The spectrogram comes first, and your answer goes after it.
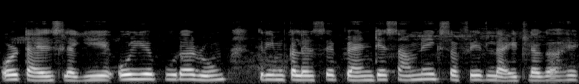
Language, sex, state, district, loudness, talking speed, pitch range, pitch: Hindi, female, Punjab, Fazilka, -15 LUFS, 195 wpm, 200-225 Hz, 210 Hz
